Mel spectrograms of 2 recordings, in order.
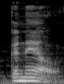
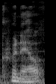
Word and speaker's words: quenelle: Quenelle. The pronunciation of this is not quenelle, is quenelle.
